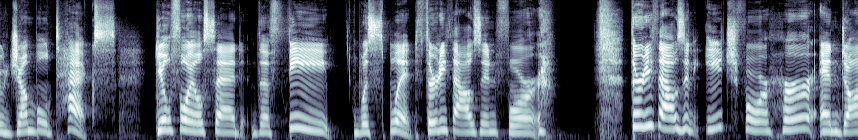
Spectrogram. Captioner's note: laugh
